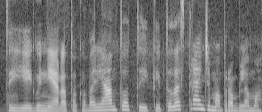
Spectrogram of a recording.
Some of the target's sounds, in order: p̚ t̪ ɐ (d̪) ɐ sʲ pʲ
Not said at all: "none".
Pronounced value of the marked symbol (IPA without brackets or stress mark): d̪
